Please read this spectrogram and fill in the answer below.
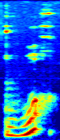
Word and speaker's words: Buch: Please note that the CH in das Buch is pronounced ch, but in the plural, die Bücher, it's pronounced ch. That's because if the CH comes after A, O, or U, so A, O, or U, it has that guttural sound ch, and after everything else, it's ch.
